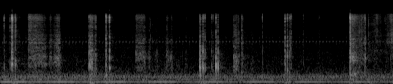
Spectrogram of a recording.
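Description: Scissors trim cardstock for a sparkly Christmas ornament tag: a string of short crisp snips at an uneven pace, close and fairly quiet, with no voices.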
